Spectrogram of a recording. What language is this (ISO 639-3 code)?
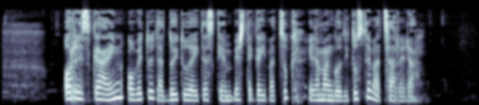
eus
